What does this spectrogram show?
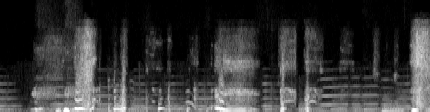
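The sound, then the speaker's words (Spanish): A few raspy coughs and throat-clearing bursts recur over a few seconds, mixed with muffled vocal sounds in the background. “no, oiga, oiga, sigo escuchando la tos de fondo, no se haga el weón.”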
